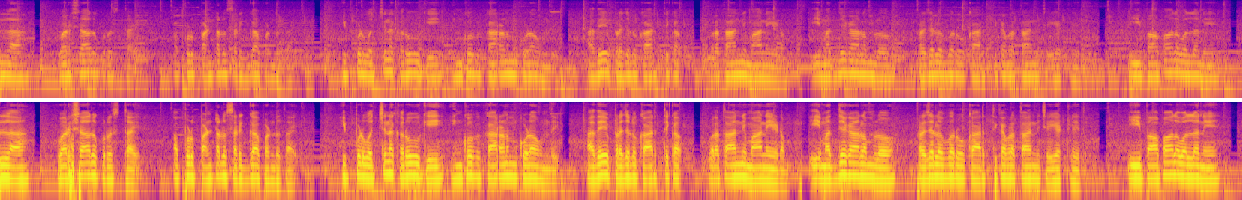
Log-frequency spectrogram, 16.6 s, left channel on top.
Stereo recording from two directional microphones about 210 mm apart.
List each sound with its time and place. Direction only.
0.0 s speech: 35° right (ahead or behind)
15.1 s speech: 35° right (ahead or behind)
